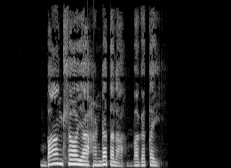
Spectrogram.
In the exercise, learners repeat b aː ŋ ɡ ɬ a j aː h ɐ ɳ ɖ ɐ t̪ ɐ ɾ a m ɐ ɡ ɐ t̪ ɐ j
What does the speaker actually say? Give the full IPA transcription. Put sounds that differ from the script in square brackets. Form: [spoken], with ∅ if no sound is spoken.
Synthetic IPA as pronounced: b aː ŋ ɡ ɬ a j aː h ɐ ɳ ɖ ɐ t̪ ɐ [l] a [b] ɐ ɡ ɐ t̪ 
